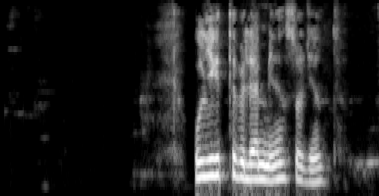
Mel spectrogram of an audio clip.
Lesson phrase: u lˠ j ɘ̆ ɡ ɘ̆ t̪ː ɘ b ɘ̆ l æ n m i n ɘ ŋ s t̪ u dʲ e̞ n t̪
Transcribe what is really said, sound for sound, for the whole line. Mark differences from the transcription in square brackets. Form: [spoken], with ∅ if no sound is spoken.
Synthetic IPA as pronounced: u lˠ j ɘ̆ ɡ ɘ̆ t̪ː ɘ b ɘ̆ l æ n m i n ɘ ŋ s t̪ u dʲ e̞ n t̪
